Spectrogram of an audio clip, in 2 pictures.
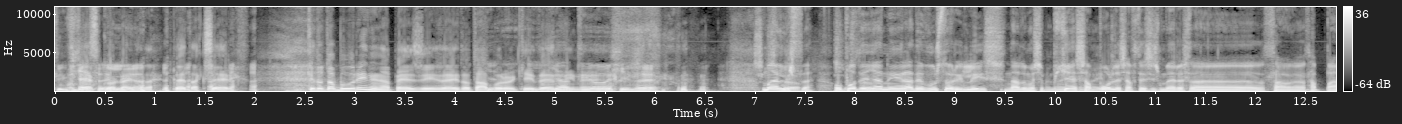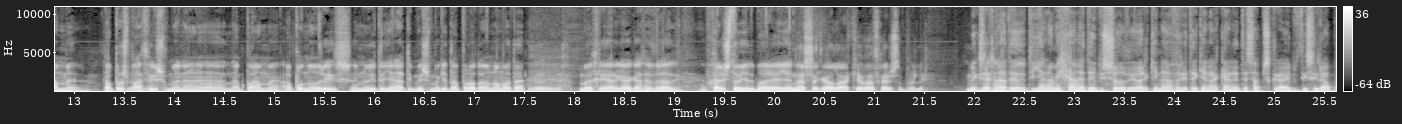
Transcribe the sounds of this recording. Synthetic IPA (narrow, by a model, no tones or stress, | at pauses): t̪iʝɐefolɐðed̪ɐkse̞ɾicet̪ot̪ɐbuɾininɐpe̞zilɐðit̪ot̪ɐbuɾociðeɐnioçine | mɐlist̪ɐ | o̞po̞t̪eʝɐniɾɐd̪e̞vust̪o̞ɾilisnɐðume̞sepçe̞sɐpo̞le̞sɐft̪e̞st̪izme̞ɾe̞sθɐθɐθɐpɐme̞θɐpɾo̞spɐ̰θisume̞nɐnɐ̰pɐme̞ʔɐ̰po̞no̞ɾise̞no̞it̪e̞ʝɐnɐt̪imisume̞ce̞t̪ɐpɾo̞t̪ɐo̞no̞mɐt̪ɐvevme̞xɾiɐɾɣɐkɐθe̞vɾɐðie̞fxɐɾist̪o̞ʝɐt̪ibɐɾeɐʝɐnisekɐlɐceɣoefxɐɾist̪opoli | miɡzexnɐt̪e̞ot̪iʝɐnɐmixɐne̞t̪e̞ːpiso̞ðioɐɾcinɐvɾit̪ece̞nɐkɐne̞t̪e̞sɐbskɾɐjpt̪isiɾɐ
